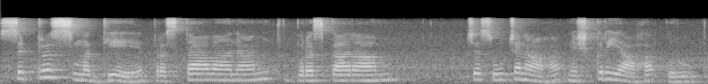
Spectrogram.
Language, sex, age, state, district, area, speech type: Sanskrit, female, 30-45, Tamil Nadu, Chennai, urban, read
